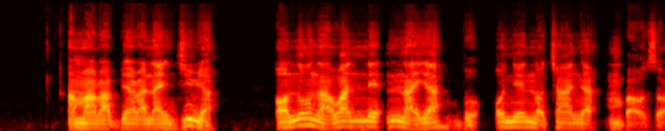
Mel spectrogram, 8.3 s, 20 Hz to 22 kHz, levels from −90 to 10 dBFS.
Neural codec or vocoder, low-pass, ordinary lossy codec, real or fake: none; 19.8 kHz; Opus, 16 kbps; real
